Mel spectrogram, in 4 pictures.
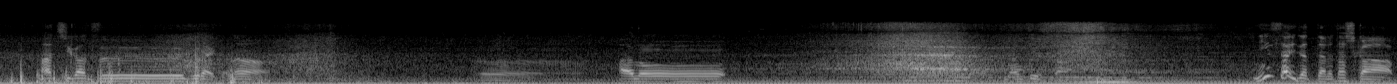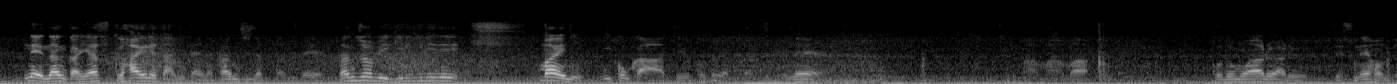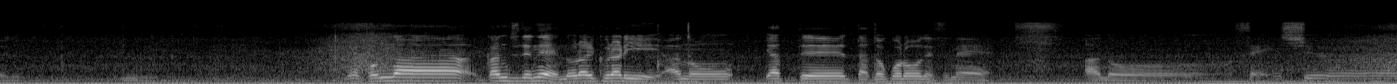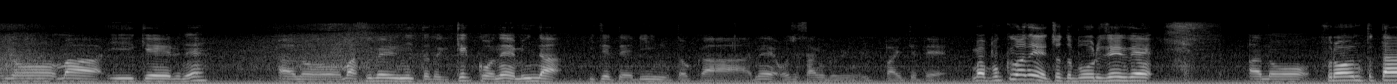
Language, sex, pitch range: Japanese, male, 105-140 Hz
